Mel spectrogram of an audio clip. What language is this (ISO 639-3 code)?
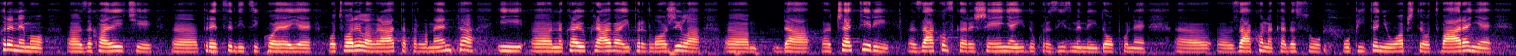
srp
